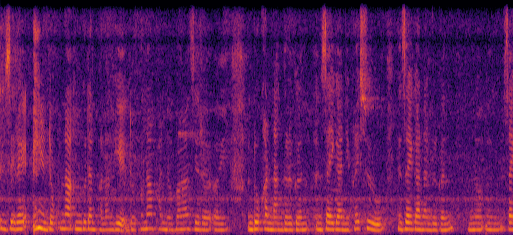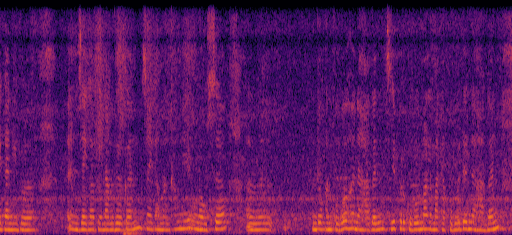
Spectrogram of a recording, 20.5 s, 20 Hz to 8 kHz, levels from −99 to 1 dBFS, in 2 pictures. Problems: low volume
